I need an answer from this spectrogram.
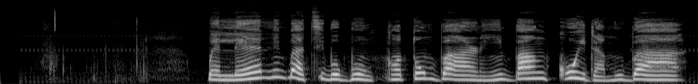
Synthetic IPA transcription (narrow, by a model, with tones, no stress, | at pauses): k͡pɛ˨lɛ˨˦nĩ˦ɡ͡ba˦˨ti˨˦ɡ͡bo˧ɡ͡bo˧ŋ̩˨kã˧to˦n̩˦ba˦a˧ɾ̃ĩ˨˦ba˦n̩˦ko˦i˦˨da˨mũ˨˦ba˦˧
